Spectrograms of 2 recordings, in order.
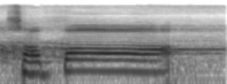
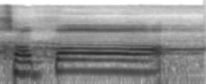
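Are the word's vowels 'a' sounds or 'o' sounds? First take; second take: o sounds; o sounds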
